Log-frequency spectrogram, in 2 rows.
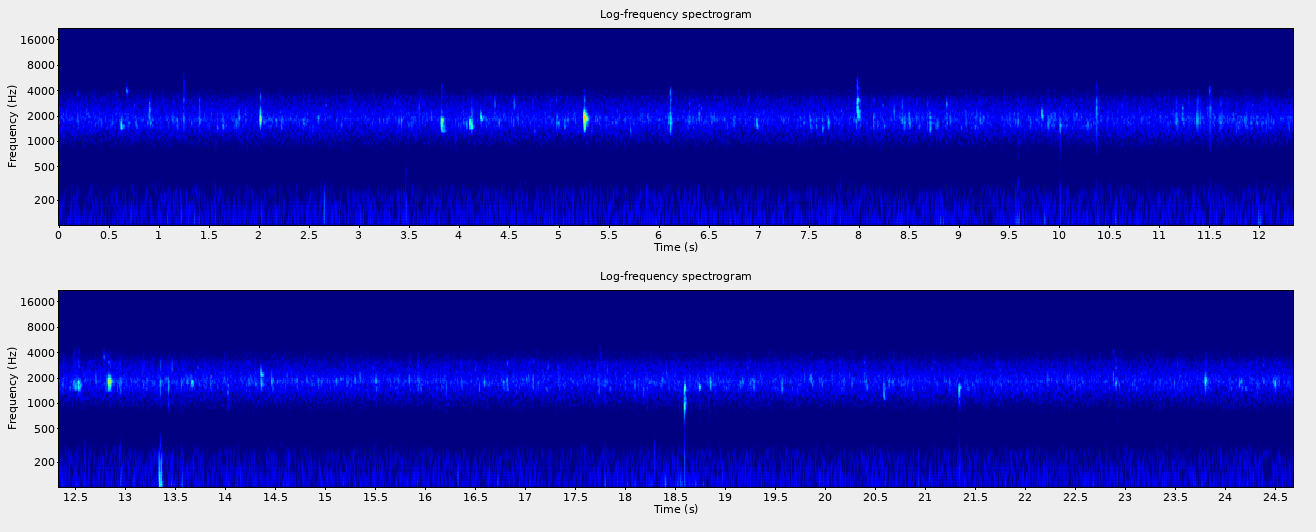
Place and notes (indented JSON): {
  "title": "Medeniai, Lithuania. silent underwater",
  "date": "2018-07-08 17:10:00",
  "description": "hydrophones. always wanted to put hydros to this pond...surprise - almost no bug life underwater",
  "latitude": "55.49",
  "longitude": "25.69",
  "altitude": "167",
  "timezone": "Europe/Vilnius"
}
